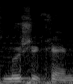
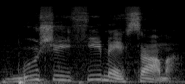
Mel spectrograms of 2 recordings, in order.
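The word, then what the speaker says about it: Mushihimesama: I want to say it's Mushi King, but I might be mispronouncing it. Hold up. Oh, well, of course. It's not Mushi, it's Mushi Hime Sama.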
